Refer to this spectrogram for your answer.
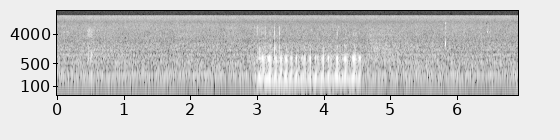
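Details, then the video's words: Sleeping puppies snoring. A single rough, buzzy snore lasting about a second and a half is heard midway, set against a quiet, steady low hum with faint ticks. "Snoring pups"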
